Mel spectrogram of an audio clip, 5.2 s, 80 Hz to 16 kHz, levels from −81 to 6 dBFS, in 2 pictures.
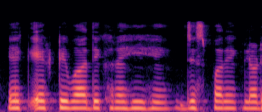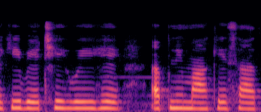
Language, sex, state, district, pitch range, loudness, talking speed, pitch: Hindi, female, Madhya Pradesh, Bhopal, 205-215 Hz, -17 LUFS, 195 wpm, 210 Hz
